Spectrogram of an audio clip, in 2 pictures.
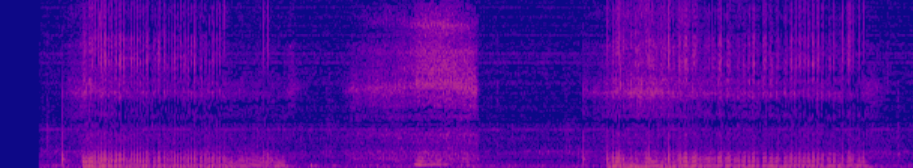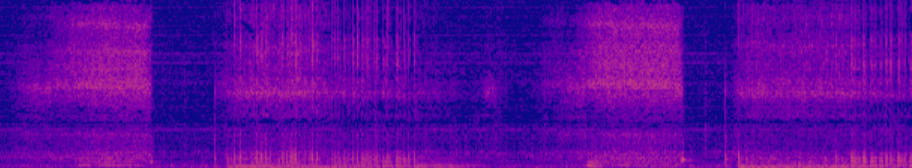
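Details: Pug snoring while being petted: loud, rhythmic snores with harsh rattling on each breath; snoring.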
